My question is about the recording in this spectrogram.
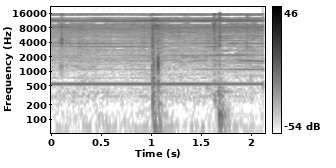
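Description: A steady electric hum on one pitch, with two faint knocks, the first about a second in and the second shortly before the end.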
